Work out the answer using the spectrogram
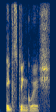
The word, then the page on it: extinguish: British English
